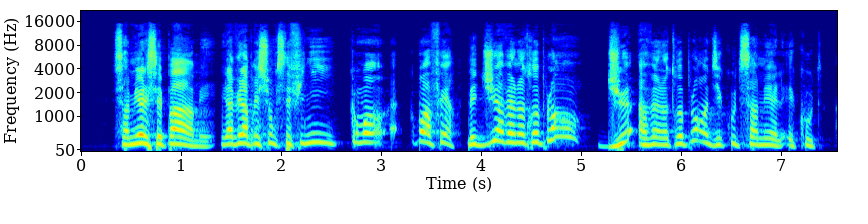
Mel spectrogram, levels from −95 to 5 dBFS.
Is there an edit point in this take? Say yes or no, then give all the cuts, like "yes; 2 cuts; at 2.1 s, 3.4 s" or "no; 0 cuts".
yes; 4 cuts; at 1.3 s, 3.2 s, 3.8 s, 5.1 s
